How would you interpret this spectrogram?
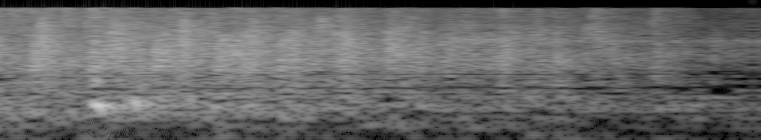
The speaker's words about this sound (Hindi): तो एक बार ताली हो जाए।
